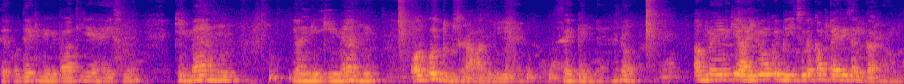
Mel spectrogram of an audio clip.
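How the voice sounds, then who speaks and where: A man's voice: medium pitch, a little slow, dark tone, a little hiss or hum. A male maths teacher explaining a lesson step by step, repeating each step and asking the children questions. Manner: addresses the pupils as children. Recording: echoey room, voice far from the mic.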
